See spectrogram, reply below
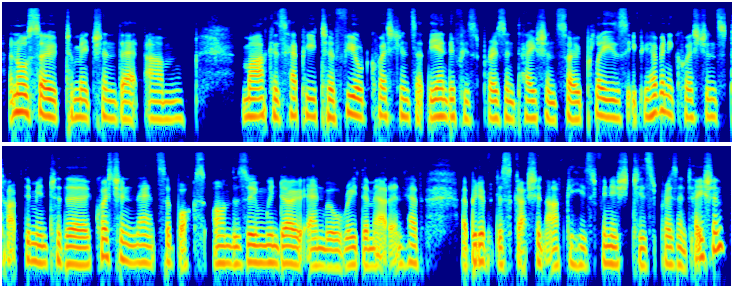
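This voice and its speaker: A woman's voice: low-pitched, fairly even intonation, a little mellow, dry recording. Woman hosting a webinar. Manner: measured, reads prepared text with small slips. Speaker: host, GP education advisor. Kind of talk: webinar hosting, reading introduction. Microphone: video call.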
